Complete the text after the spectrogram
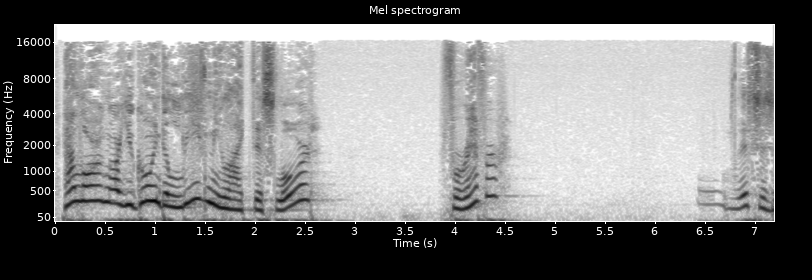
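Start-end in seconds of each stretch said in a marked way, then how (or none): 0.1-4.4 pained plea. Retold or imitated. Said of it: "you can hear the tone in his voice".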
